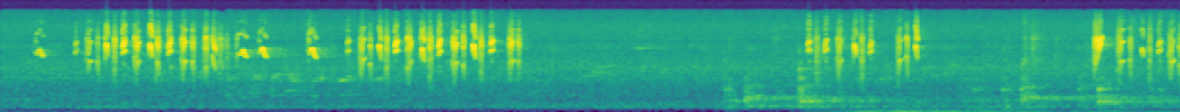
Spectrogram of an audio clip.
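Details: Brown-throated sunbird, a training recording meant to teach other birds and trigger their mating urge: rapid bursts of sharp, high chirps in quick clusters for about four seconds, then sparse high notes over a low rumbling hum.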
